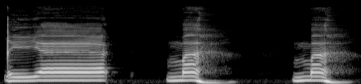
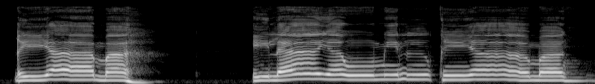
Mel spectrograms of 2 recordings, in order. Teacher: অক্ফ করার কারণে এই গুল তাটা হা হয়ে গেছে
